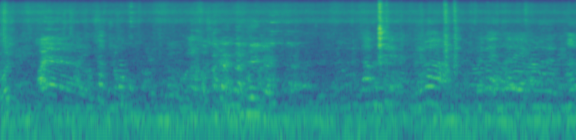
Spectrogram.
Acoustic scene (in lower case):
crowded indoor space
